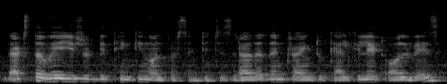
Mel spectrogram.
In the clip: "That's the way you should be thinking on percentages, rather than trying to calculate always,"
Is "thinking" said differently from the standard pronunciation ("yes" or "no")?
yes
